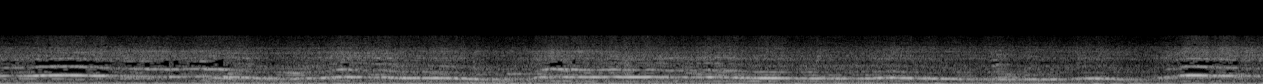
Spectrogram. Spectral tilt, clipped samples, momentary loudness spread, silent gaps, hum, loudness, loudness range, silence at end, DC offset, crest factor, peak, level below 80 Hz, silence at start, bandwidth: -11 dB/octave; under 0.1%; 8 LU; none; none; -28 LUFS; 3 LU; 0 s; 2%; 14 dB; -14 dBFS; -42 dBFS; 0 s; 4 kHz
